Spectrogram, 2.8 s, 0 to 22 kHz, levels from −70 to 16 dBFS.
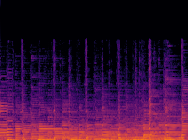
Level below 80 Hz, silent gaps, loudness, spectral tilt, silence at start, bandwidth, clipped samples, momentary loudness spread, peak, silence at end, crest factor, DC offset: -20 dBFS; none; -14 LUFS; -5.5 dB/octave; 0 s; 16 kHz; under 0.1%; 2 LU; 0 dBFS; 0 s; 14 dB; under 0.1%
